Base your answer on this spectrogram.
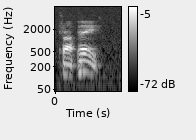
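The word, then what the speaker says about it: Trape (τροπή): Trape.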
